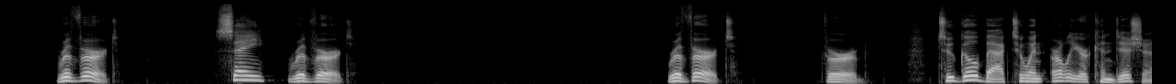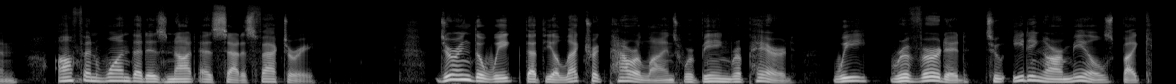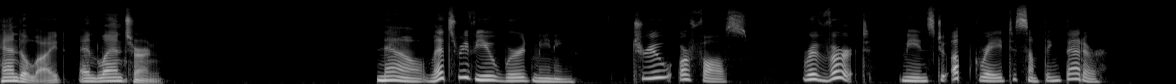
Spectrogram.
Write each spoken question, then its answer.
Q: True or false? Revert means to upgrade to something better.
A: If you said false, you are correct.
